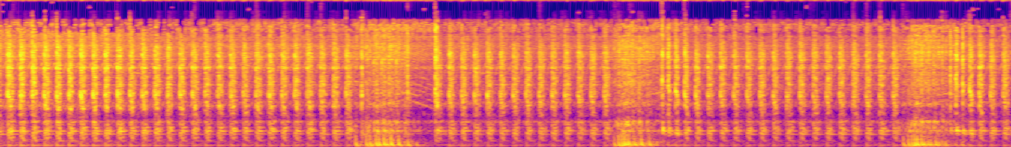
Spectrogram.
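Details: Kubota digger that ran out of diesel, after its fuel housing was cleaned of sediment and a stone. Steady cranking at about three beats a second, then the diesel catches and surges in three bursts as it starts.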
